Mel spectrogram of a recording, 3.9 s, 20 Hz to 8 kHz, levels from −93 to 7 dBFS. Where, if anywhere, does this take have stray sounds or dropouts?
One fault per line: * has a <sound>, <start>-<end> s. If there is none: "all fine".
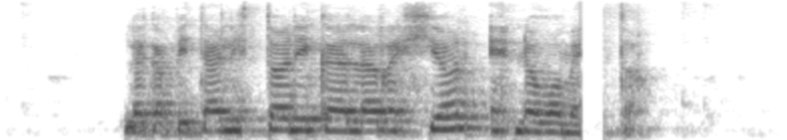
* has a dropout, 2.9-3.0 s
